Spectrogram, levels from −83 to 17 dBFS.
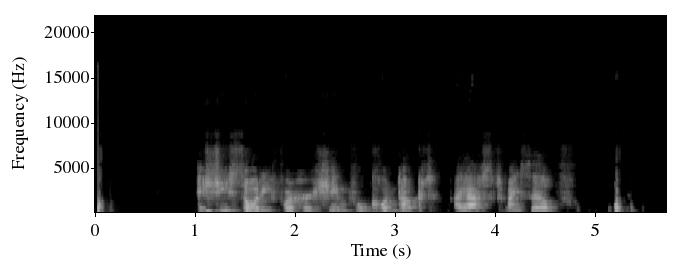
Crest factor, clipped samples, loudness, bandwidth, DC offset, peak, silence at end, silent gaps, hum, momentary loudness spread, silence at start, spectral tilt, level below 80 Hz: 22 dB; under 0.1%; -24 LUFS; 9 kHz; under 0.1%; -4 dBFS; 0.45 s; 0.32-0.60 s, 0.66-1.01 s; none; 9 LU; 0 s; -3.5 dB/octave; -64 dBFS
